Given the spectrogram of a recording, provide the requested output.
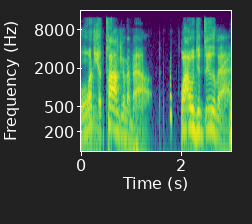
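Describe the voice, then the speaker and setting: In a put-on character voice that is raspy and fairly high-pitched, the speaker moves at a moderate pace. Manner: incredulous, questioning.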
